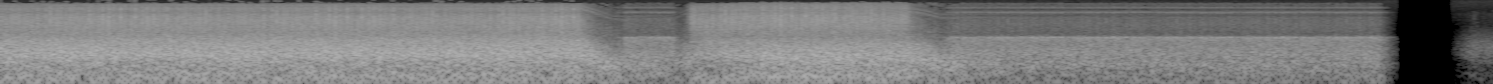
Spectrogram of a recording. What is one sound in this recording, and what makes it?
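A jetpack roars steadily, with bursts of louder thrust.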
